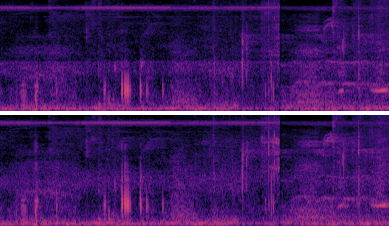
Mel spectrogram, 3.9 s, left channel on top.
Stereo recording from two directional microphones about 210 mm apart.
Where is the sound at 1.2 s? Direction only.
30° left (ahead or behind).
